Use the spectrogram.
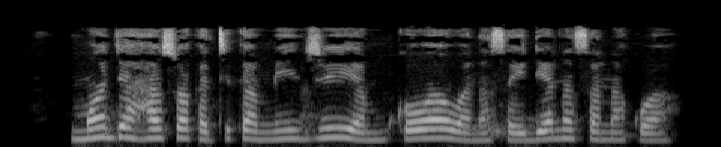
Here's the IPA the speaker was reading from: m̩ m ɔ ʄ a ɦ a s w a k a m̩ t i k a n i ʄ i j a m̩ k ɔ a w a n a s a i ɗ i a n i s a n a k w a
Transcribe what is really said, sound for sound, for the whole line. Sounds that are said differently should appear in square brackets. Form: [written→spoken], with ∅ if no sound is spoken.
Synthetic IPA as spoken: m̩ m ɔ ʄ a ɦ a s w a k a [m̩→∅] t i k a [n→m] i ʄ i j a m̩ k ɔ a w a n a s a i ɗ i a n [i→a] s a n a k w a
